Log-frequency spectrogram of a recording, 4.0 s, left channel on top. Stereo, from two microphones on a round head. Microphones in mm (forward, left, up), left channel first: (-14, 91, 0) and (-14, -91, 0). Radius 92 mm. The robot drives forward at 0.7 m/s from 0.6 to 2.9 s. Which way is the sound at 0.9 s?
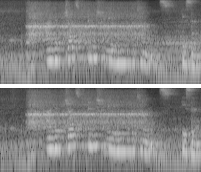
25° left (ahead or behind).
